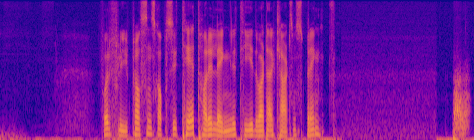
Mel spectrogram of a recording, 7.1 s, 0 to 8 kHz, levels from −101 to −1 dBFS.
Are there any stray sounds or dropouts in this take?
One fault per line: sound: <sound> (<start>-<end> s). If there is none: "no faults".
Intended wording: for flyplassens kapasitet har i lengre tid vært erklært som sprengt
no faults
